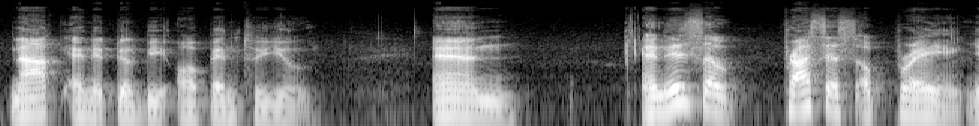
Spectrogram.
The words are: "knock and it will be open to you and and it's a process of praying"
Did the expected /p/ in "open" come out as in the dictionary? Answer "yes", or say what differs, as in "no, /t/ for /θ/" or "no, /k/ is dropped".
yes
